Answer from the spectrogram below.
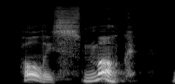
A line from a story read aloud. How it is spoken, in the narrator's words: Matt exclaimed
